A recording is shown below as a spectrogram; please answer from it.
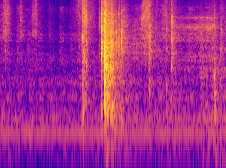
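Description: Tarot cards being handled: a few light card clicks and one sharper card snap about a second in, as a card is drawn from the deck and laid down.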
